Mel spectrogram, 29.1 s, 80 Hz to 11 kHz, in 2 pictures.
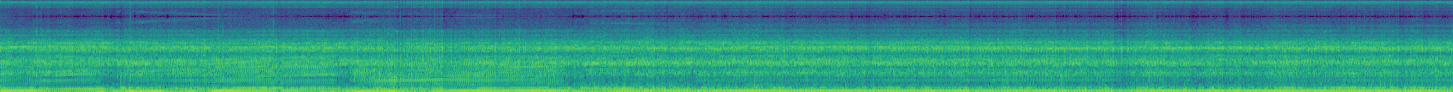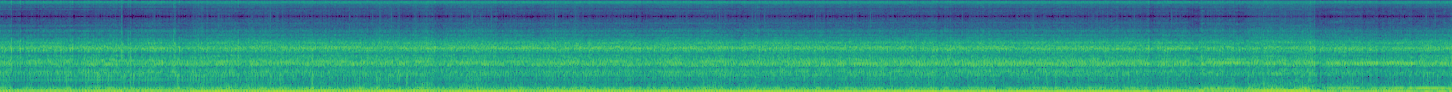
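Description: Ducati ST4S's V-twin engine running under way, heard from on board the moving bike with wind noise. It climbs in pitch in three pulls over the first six seconds, then holds a steady cruising drone.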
